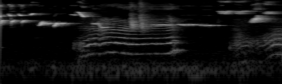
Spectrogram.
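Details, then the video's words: Training song of a brown-chested jungle flycatcher for caged birds slow to sing: quick high whistled notes, then a long throaty harmonic phrase, ending with rising thin whistles. "pancingan srdc agar cepat buka paruh..dan masteran srdc mudah di tiru ,terapi srdc malas bunyi"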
